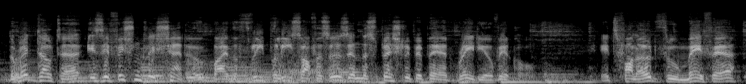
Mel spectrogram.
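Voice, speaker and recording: A man's voice: medium pitch, expressive, a little fast, close to an everyday voice. A South African man narrating a police radio serial in a scripted, dramatic style. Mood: measured suspense. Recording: vintage radio recording, loud music.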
